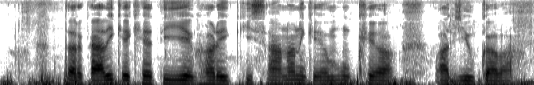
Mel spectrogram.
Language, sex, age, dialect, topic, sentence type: Bhojpuri, male, 18-24, Southern / Standard, agriculture, statement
